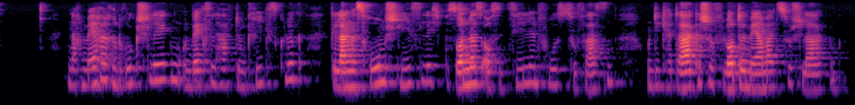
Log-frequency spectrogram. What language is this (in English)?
German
